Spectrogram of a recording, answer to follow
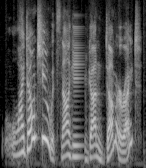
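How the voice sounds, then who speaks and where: A man performs a cheerful young woman from a read-aloud story. She is eager and breezy, with a hugely animated, swooping pitch. Faint music plays behind the dry recording. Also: normal speed, no echo. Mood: concerned, curious. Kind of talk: story character reading.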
